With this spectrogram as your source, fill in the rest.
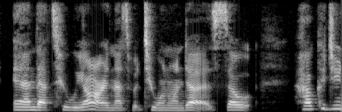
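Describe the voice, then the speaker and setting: A woman with a Michigan accent at a fairly quick pace, ordinary pitch variation, on a very clean recording with a silent background. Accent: Upper Midwest (Michigan) American. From Michigan (Beaverton). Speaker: non-profit director. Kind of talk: interview.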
